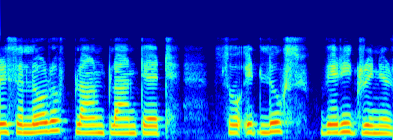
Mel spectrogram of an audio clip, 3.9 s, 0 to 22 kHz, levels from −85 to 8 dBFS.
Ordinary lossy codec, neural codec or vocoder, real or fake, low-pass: none; none; real; 7.2 kHz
